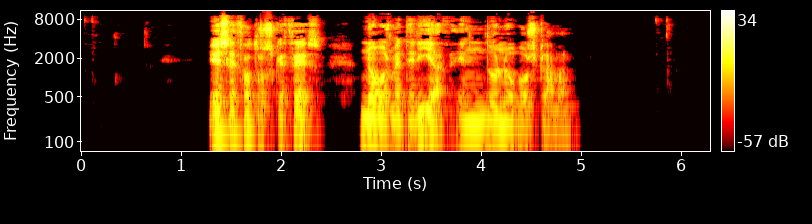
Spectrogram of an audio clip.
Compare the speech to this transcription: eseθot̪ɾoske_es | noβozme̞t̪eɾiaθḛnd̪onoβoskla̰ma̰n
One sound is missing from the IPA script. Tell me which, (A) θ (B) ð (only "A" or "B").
A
